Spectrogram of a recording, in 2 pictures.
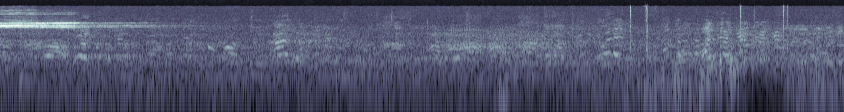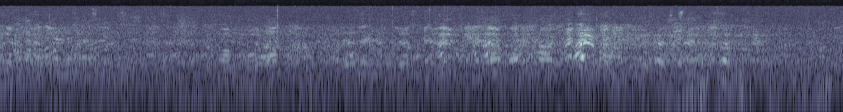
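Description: A crowd of spectators chatters and calls out in an open-air stadium.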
